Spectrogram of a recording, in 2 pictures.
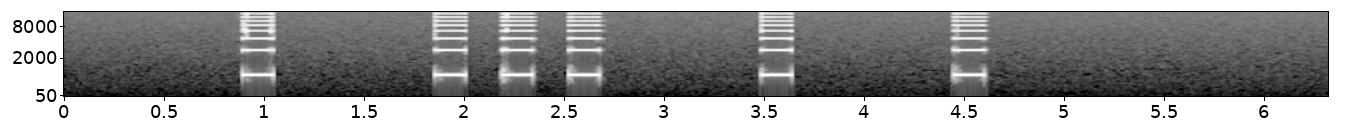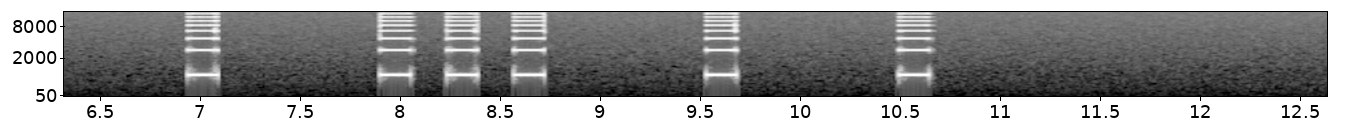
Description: Beep code, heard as beeps from a small speaker, played twice, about 960 Hz. 1-3-1-1. In Phoenix BIOS tables: memory refresh test failure.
